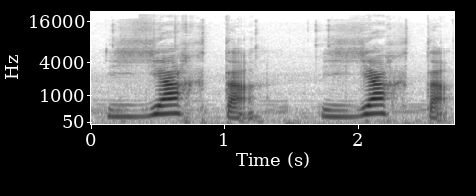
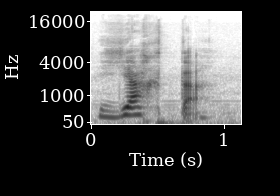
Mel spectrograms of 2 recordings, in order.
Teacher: So we stress the first syllable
